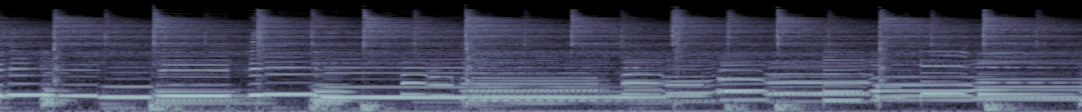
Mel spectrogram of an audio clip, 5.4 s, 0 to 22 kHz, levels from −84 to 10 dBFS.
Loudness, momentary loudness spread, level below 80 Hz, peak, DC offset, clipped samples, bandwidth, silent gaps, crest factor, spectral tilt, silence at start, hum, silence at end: -21 LUFS; 3 LU; -42 dBFS; -6 dBFS; 0.7%; under 0.1%; 17 kHz; none; 16 dB; -4 dB/octave; 0 s; none; 0 s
